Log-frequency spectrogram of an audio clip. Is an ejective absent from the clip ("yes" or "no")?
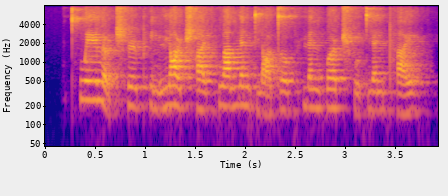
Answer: yes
